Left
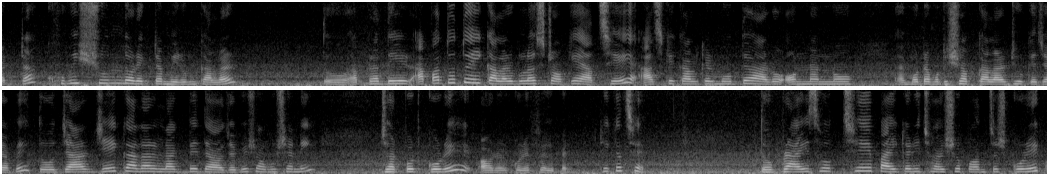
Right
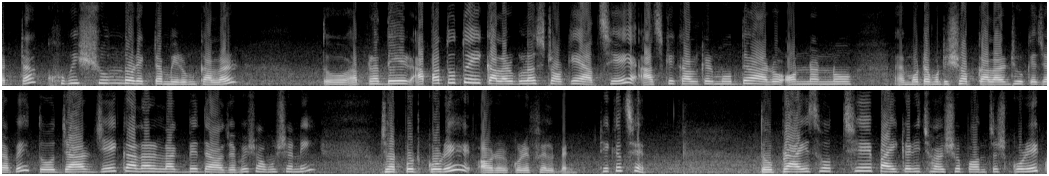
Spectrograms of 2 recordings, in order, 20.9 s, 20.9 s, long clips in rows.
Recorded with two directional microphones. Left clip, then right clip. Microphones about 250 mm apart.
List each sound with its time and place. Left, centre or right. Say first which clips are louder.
0.2 s a woman's voice: right 11 dB; right
18.0 s a woman's voice: right 11 dB; right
